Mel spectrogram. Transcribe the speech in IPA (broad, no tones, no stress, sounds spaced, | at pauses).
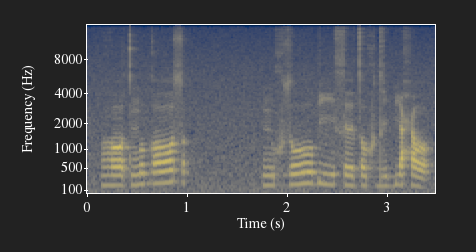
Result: ɦ ɔː t ŋ o ɡ ɔː s | ŋ ɘ xʷ z oː ɠ iː s ɘ t ɔ xʷ d i ɠ i ħ ɔ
